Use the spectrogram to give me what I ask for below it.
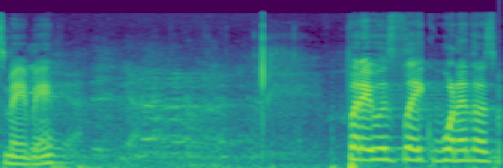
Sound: laughter from the audience

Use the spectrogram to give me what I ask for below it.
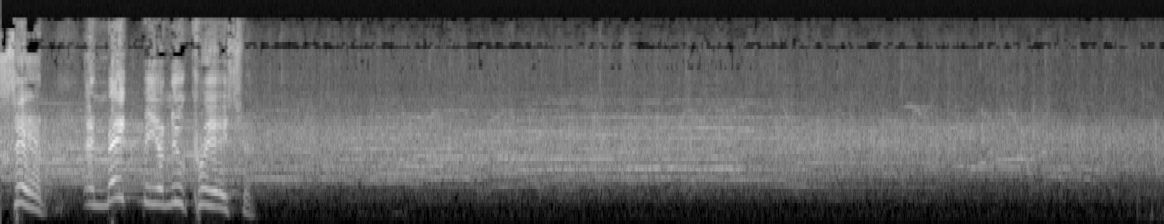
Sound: congregation cheers

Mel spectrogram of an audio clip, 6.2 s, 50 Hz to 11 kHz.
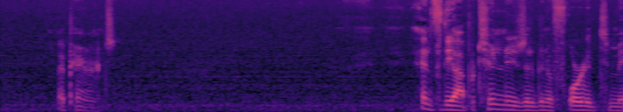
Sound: pauses for 3 seconds

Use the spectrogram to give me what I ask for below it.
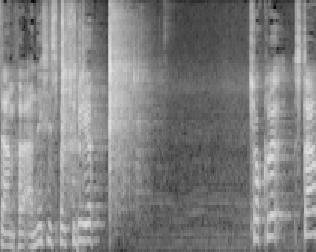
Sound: plastic clatters

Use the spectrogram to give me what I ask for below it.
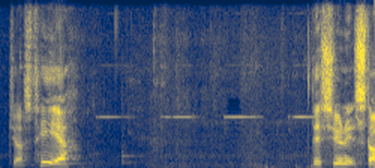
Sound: beep, beep, beep beep

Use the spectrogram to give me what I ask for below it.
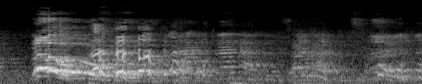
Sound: laughter

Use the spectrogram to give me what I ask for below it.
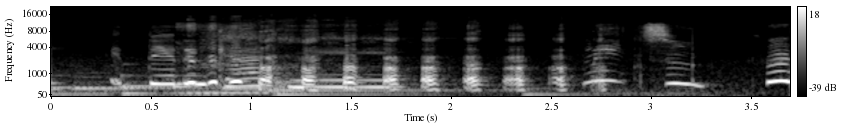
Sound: laughing

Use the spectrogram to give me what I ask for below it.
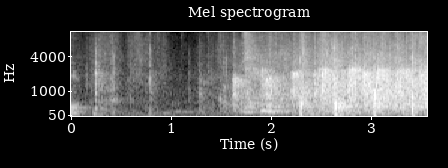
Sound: applause

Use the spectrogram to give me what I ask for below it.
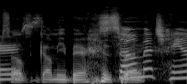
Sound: laughs

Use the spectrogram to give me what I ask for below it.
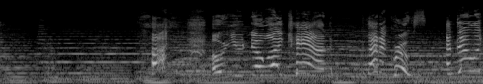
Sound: chuckles

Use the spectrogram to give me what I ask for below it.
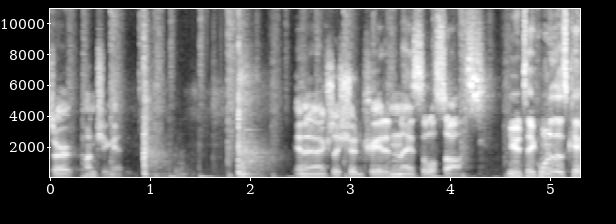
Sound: thud

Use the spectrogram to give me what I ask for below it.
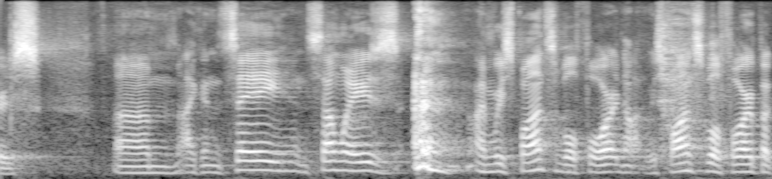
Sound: cough

